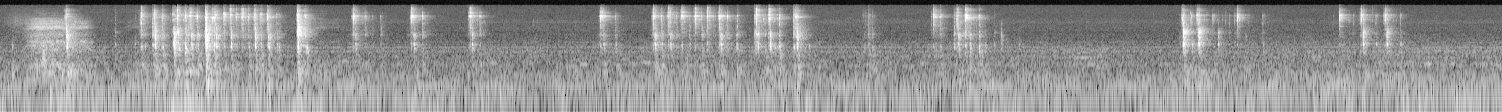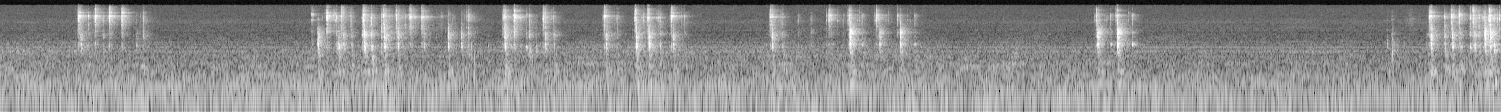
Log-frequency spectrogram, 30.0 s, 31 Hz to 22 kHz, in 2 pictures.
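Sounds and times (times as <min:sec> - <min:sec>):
typing on computer keyboard: 0:00.6 - 0:05.0, 0:06.0 - 0:10.1, 0:11.8 - 0:12.7, 0:13.4 - 0:14.1, 0:15.8 - 0:16.6, 0:18.1 - 0:22.0, 0:22.7 - 0:24.3, 0:26.0 - 0:26.5, 0:28.9 - 0:30.0.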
